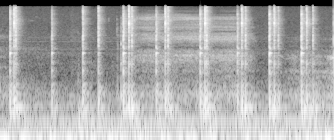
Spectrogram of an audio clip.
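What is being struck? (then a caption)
Hard plastic card slab. Long red fake nails tap on a clear, hard plastic graded card slab lying flat. Twelve sharp, bright clicks come at an uneven pace, each dying away almost at once, over a faint low hum.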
